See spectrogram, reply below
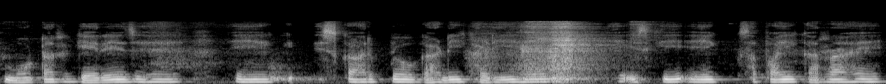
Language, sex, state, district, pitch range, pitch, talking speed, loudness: Hindi, male, Rajasthan, Jaipur, 115-120 Hz, 115 Hz, 95 wpm, -16 LUFS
